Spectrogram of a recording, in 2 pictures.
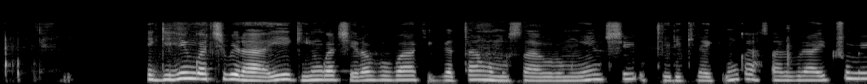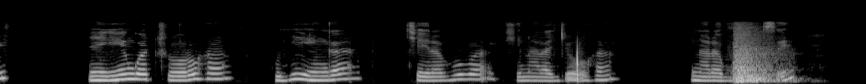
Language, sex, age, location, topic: Kinyarwanda, female, 18-24, Musanze, agriculture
